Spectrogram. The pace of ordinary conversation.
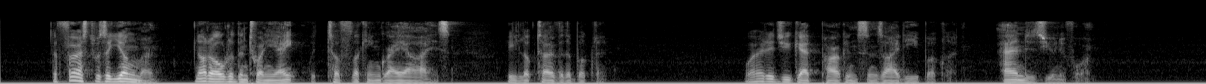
Yes: average, 155 wpm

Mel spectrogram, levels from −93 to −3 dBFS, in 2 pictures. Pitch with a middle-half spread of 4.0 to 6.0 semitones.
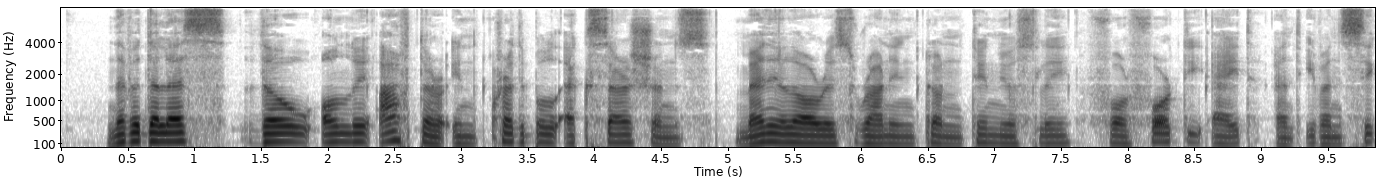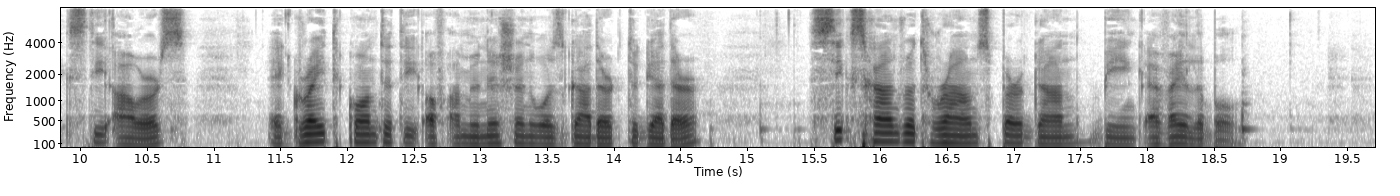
No: average, 3.3 semitones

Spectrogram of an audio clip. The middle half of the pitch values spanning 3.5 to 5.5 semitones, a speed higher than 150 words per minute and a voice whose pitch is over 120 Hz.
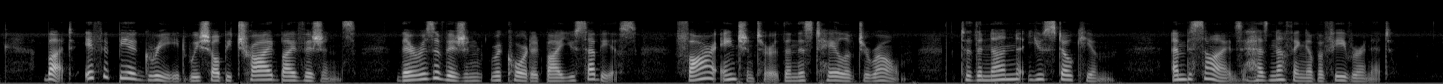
Yes: average, 4.7 semitones; average, 160 wpm; high, 190 Hz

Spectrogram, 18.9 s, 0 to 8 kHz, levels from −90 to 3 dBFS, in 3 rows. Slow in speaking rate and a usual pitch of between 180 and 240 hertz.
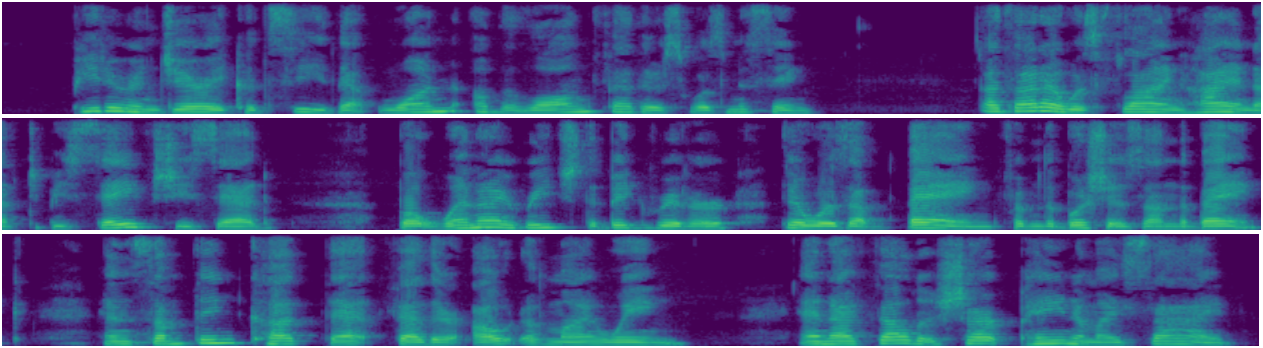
No: average, 190 wpm; medium, 185 Hz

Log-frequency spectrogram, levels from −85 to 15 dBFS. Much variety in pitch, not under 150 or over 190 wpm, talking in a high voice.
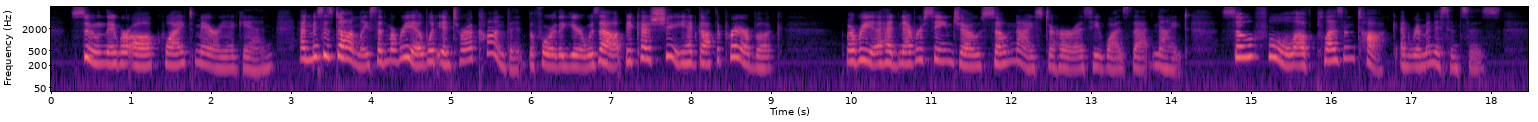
Yes: wide, 5.8 semitones; average, 160 wpm; high, 220 Hz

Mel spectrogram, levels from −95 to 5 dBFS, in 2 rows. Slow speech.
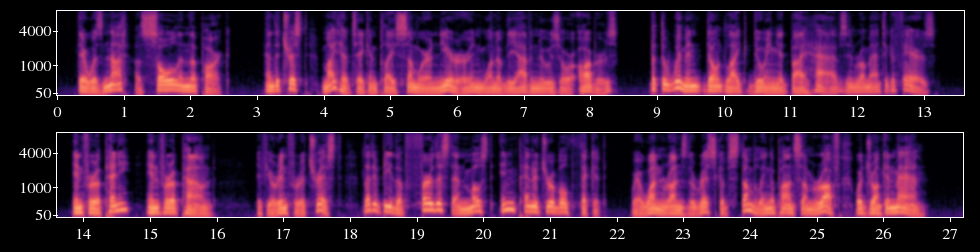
No: average, 160 wpm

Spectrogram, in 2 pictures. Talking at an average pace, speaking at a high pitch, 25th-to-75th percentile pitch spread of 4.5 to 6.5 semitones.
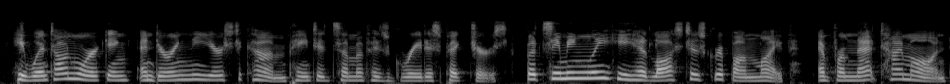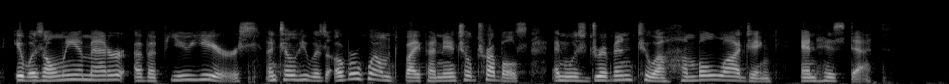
No: average, 175 wpm; high, 195 Hz; average, 3.6 semitones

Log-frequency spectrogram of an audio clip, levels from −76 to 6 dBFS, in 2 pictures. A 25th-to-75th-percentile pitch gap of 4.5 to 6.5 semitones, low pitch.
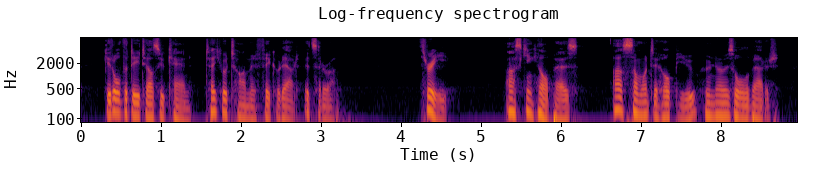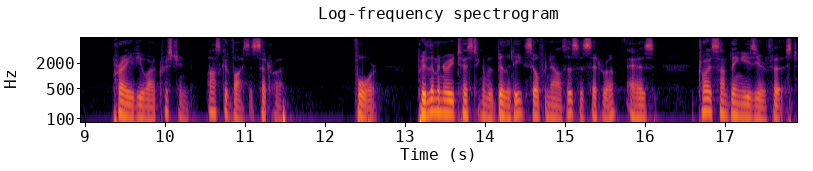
Yes: average, 4.9 semitones; low, 110 Hz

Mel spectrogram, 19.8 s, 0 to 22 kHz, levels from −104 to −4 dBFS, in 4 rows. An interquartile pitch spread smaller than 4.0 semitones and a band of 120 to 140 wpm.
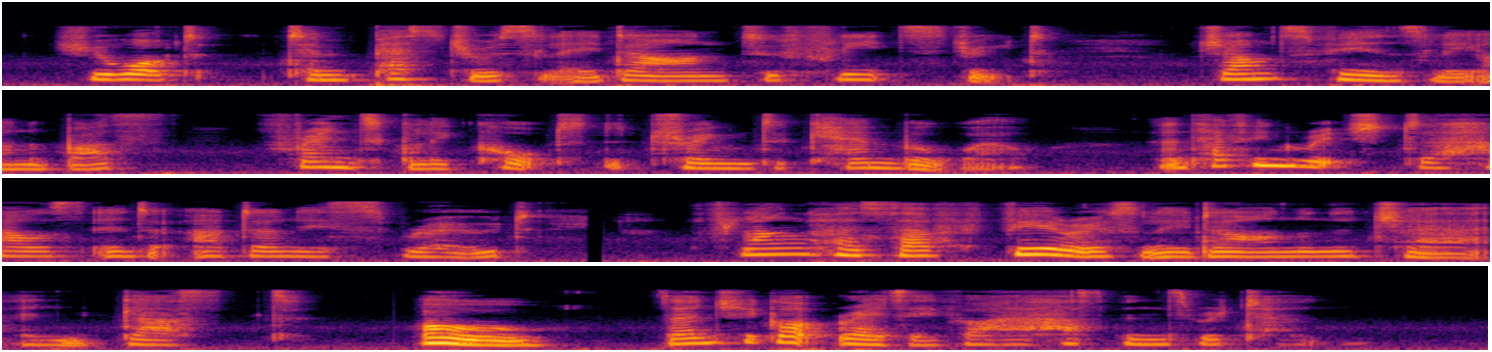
Yes: average, 3.6 semitones; slow, 135 wpm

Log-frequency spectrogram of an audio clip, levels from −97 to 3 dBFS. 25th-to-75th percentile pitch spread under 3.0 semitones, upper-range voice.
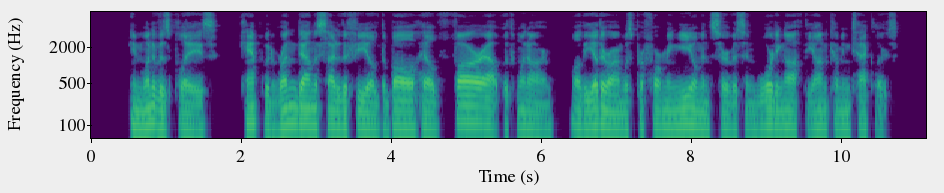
No: narrow, 2.6 semitones; very low, 85 Hz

